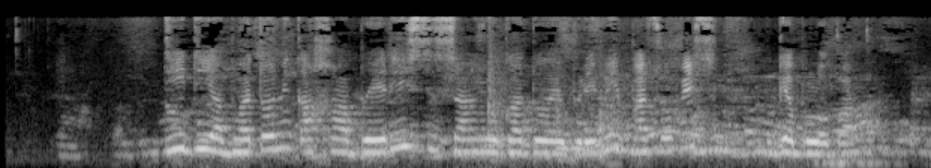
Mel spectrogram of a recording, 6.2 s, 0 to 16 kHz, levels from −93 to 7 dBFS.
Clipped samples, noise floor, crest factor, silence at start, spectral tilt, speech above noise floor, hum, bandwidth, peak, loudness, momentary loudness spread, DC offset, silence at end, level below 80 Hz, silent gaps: under 0.1%; -47 dBFS; 18 dB; 0.4 s; -3 dB/octave; 29 dB; none; 12 kHz; -2 dBFS; -18 LUFS; 9 LU; under 0.1%; 0 s; -48 dBFS; none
